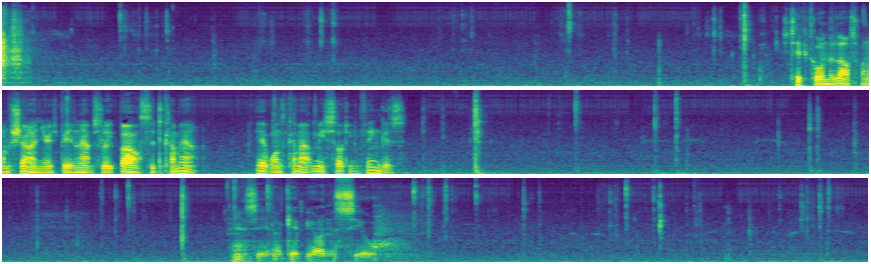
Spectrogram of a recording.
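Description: Small metal parts click and scrape softly as fingers press them into place.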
